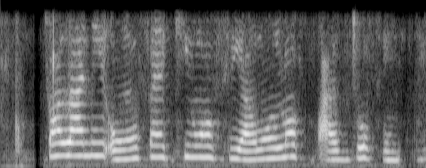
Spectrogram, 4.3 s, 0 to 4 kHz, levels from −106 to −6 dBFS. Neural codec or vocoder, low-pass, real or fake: codec, 16 kHz, 4.8 kbps, FACodec; 3.6 kHz; fake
